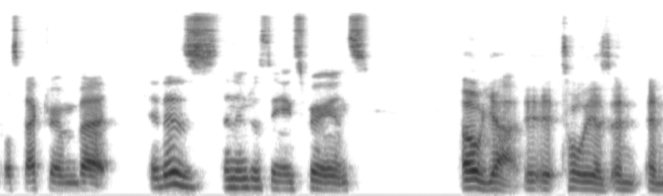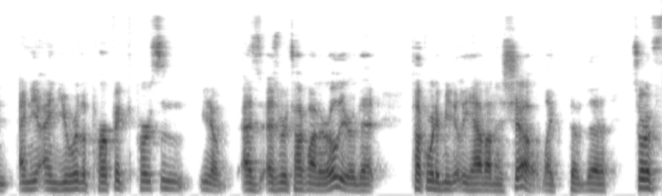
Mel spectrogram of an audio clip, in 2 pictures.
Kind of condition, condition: fault, poor microphone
